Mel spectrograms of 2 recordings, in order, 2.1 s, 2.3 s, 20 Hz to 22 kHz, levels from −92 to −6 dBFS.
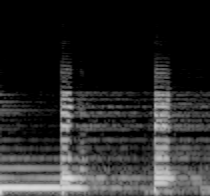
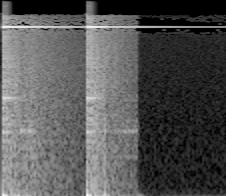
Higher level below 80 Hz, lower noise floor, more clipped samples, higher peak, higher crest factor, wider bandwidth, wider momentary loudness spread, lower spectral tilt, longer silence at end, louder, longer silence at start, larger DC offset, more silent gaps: second, -66 dBFS vs -30 dBFS; first, -46 dBFS vs -36 dBFS; second, under 0.1% vs 0.5%; second, -10 dBFS vs 0 dBFS; about the same, 16 dB vs 12 dB; second, 5.4 kHz vs over 20 kHz; about the same, 19 LU vs 20 LU; first, -9.5 dB/octave vs -1 dB/octave; second, 0 s vs 0.35 s; second, -24 LUFS vs -8 LUFS; about the same, 0 s vs 0 s; neither; neither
